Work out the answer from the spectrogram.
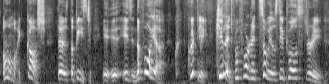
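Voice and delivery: high, loud, stammering alarm; prissy mock panic. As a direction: fret like flustered gentry under attack. Vikings in prissy panic, acted.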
